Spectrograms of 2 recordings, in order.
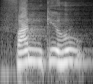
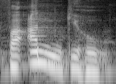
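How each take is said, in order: First: It is said as fankihu, without the extra vowel. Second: It is said as fa-ankihu, with the extra vowel. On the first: The single people themselves should marry. The speaker calls it wrong. "अलिफ पर फ़तह बग़ैर पढ़ें, उसको साइलेंट समझें" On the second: Parents and elders should arrange the marriage. The speaker calls it right. "ज़बर है अलिफ पर"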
